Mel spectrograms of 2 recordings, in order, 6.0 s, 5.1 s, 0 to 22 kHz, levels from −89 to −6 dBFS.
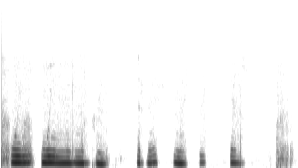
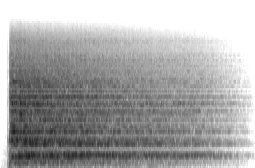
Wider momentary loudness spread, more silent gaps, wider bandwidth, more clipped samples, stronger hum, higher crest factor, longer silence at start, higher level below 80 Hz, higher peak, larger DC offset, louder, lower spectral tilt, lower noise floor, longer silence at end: about the same, 20 LU vs 20 LU; neither; second, 1.2 kHz vs 12 kHz; neither; neither; about the same, 16 dB vs 20 dB; second, 0 s vs 0.2 s; second, -66 dBFS vs -60 dBFS; second, -14 dBFS vs -4 dBFS; neither; second, -29 LUFS vs -20 LUFS; first, -14.5 dB/octave vs -3.5 dB/octave; first, -84 dBFS vs -55 dBFS; second, 0.3 s vs 0.7 s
